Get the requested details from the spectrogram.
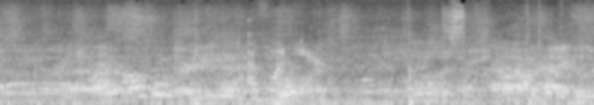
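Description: A card box is set down on a table with a soft thud.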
